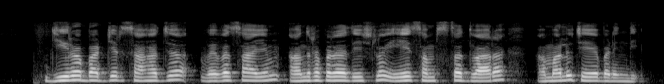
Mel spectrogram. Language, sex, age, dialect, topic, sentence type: Telugu, male, 18-24, Utterandhra, agriculture, question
